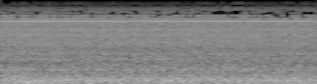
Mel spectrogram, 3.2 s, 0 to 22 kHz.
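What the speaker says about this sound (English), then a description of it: "Shut down the APU." An aircraft APU in the X-Plane 12 flight simulator keeps up a steady, loud broadband jet roar with no clear change in level, heard alone.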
